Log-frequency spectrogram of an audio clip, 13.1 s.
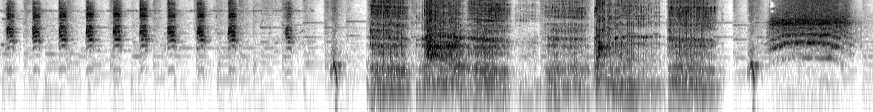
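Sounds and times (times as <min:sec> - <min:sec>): lion roaring: 0:05.5 - 0:10.9.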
